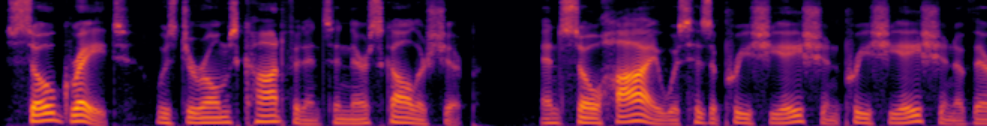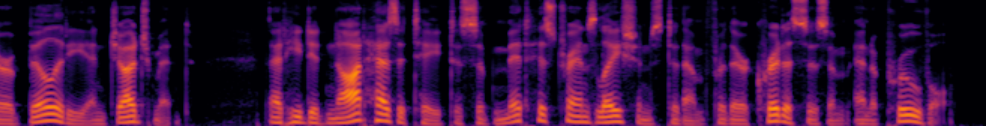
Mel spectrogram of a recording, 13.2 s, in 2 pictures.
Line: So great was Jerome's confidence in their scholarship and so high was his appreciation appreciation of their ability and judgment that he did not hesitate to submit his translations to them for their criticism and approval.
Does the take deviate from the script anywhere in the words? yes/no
no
